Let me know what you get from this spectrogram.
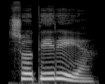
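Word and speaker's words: σωτηρία: The Greek word for salvation is pronounced as Sōtēría.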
